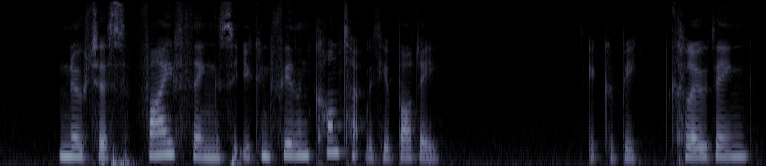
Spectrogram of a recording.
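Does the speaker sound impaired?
No.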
